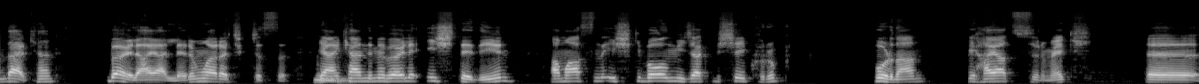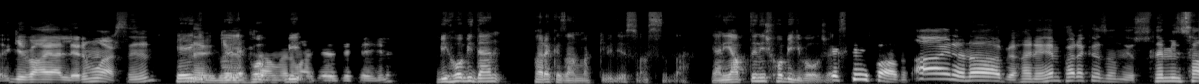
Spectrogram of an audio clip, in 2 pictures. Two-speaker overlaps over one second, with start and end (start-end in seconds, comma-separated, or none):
13.8-15.1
